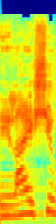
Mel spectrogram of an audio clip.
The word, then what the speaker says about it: Elisha: And Elisha, E-L-I-S-H-A, Elisha, as Diane pronounced.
